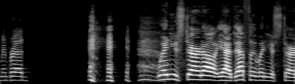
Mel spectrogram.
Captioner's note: laughs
